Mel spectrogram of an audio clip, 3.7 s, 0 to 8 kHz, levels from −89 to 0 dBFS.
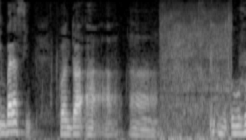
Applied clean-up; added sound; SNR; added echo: none; Boat, Water vehicle; 11 dB; none.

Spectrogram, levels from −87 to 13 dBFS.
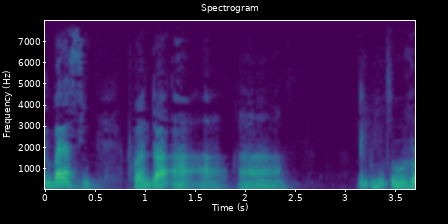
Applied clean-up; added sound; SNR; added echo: neural separator model SepFormer DNS4.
